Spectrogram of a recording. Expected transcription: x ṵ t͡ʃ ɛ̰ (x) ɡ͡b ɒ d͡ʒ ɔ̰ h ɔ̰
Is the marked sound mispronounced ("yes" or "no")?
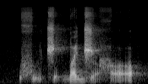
yes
